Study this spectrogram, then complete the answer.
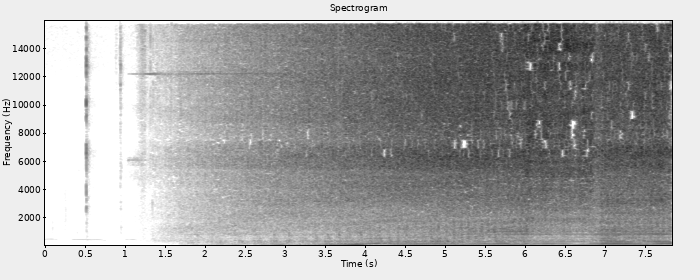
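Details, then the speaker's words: DIY 2x72 belt grinder with a 2 HP motor on a VFD: the motor winds up to a steady hum with a faint tick about twice a second. The tick comes from the badly glued, overlapping seam of a Chinese belt and barely affects sanding. "it makes this St t t t noise that's actually from the Chinese belt because these are glued together very very badly they're overlapping and you can hear it it makes that noise"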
